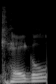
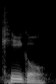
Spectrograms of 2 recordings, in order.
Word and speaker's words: Kegel: Here's to the pronounce question to you: Is it Kegel or is it Kegel? Kegel. It's Kegel.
